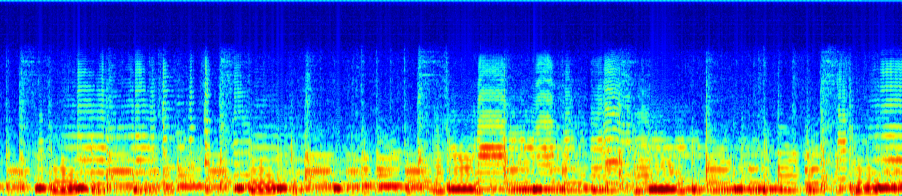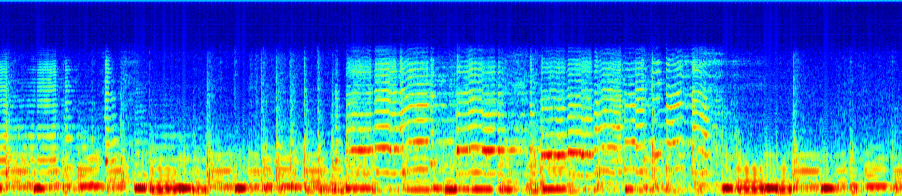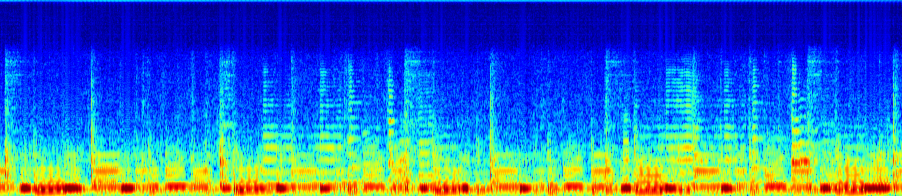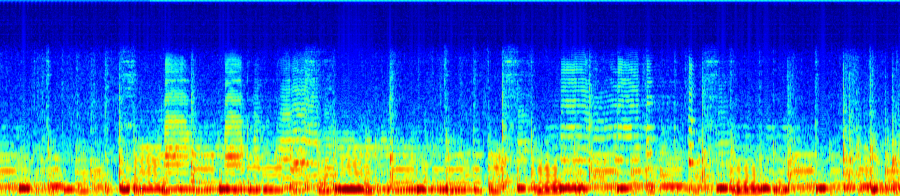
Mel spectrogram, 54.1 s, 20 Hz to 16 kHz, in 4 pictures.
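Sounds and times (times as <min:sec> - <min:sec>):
double bass: 0:00.0 - 0:54.0
drums: 0:00.0 - 0:54.0
saxophone lead line: 0:00.0 - 0:54.0.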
